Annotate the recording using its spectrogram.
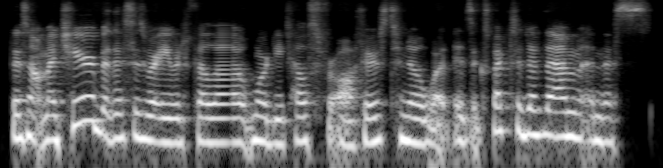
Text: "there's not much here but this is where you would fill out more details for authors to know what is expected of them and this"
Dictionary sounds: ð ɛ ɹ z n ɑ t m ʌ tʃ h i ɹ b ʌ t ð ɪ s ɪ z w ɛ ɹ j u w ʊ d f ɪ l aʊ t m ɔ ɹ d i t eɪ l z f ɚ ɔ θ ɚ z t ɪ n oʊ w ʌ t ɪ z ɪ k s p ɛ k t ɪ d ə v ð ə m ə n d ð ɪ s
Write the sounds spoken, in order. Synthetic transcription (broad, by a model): ð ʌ ɹ z n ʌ t m ʌ tʃ h i ɹ b ʌ t ð ɪ s ɪ z w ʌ ɹ j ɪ w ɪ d f ɪ l aʊ t m ɔ ɹ d i t eɪ l z f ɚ ɔ θ ɚ z t ɪ n oʊ w ʌ t ɪ z ɪ k s p ɛ k t ɪ d ə v ð ə m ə n ð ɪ s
